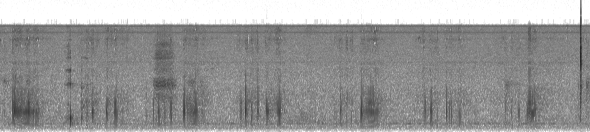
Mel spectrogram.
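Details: Sleeping English Bulldog puppy, worn out after travelling from Kansas to NYC, gives raspy snorts and wheezy snores at uneven intervals in a quiet room on his first night there.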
